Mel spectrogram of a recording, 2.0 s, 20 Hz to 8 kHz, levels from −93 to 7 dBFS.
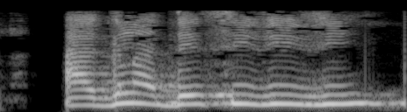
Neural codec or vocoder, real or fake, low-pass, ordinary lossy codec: none; real; 7.2 kHz; MP3, 24 kbps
